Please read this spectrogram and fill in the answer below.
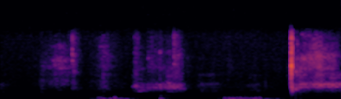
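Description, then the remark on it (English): A dog named Kiwi barks repeatedly in several short, uneven bursts, sounding somewhat muffled, with no one talking. “who are you barking at, Kiwi?”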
